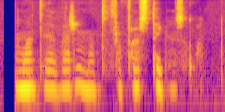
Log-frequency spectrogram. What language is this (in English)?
Icelandic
